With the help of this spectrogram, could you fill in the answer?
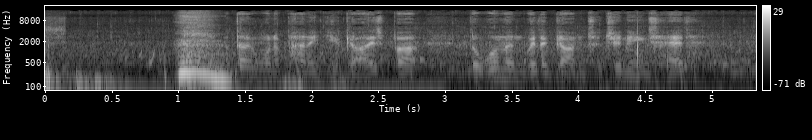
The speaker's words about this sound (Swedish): och lyssnar till det porlande vattnet den, eh, den forsande ån. Kan en, kan en ån vara forsande? Då är det ju en fors, eller? Är det bara jag? Eller en, en ånande fors? Jag har ingen aning, men det är vatten i alla fall. Och eh, vi lyssnar lite.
